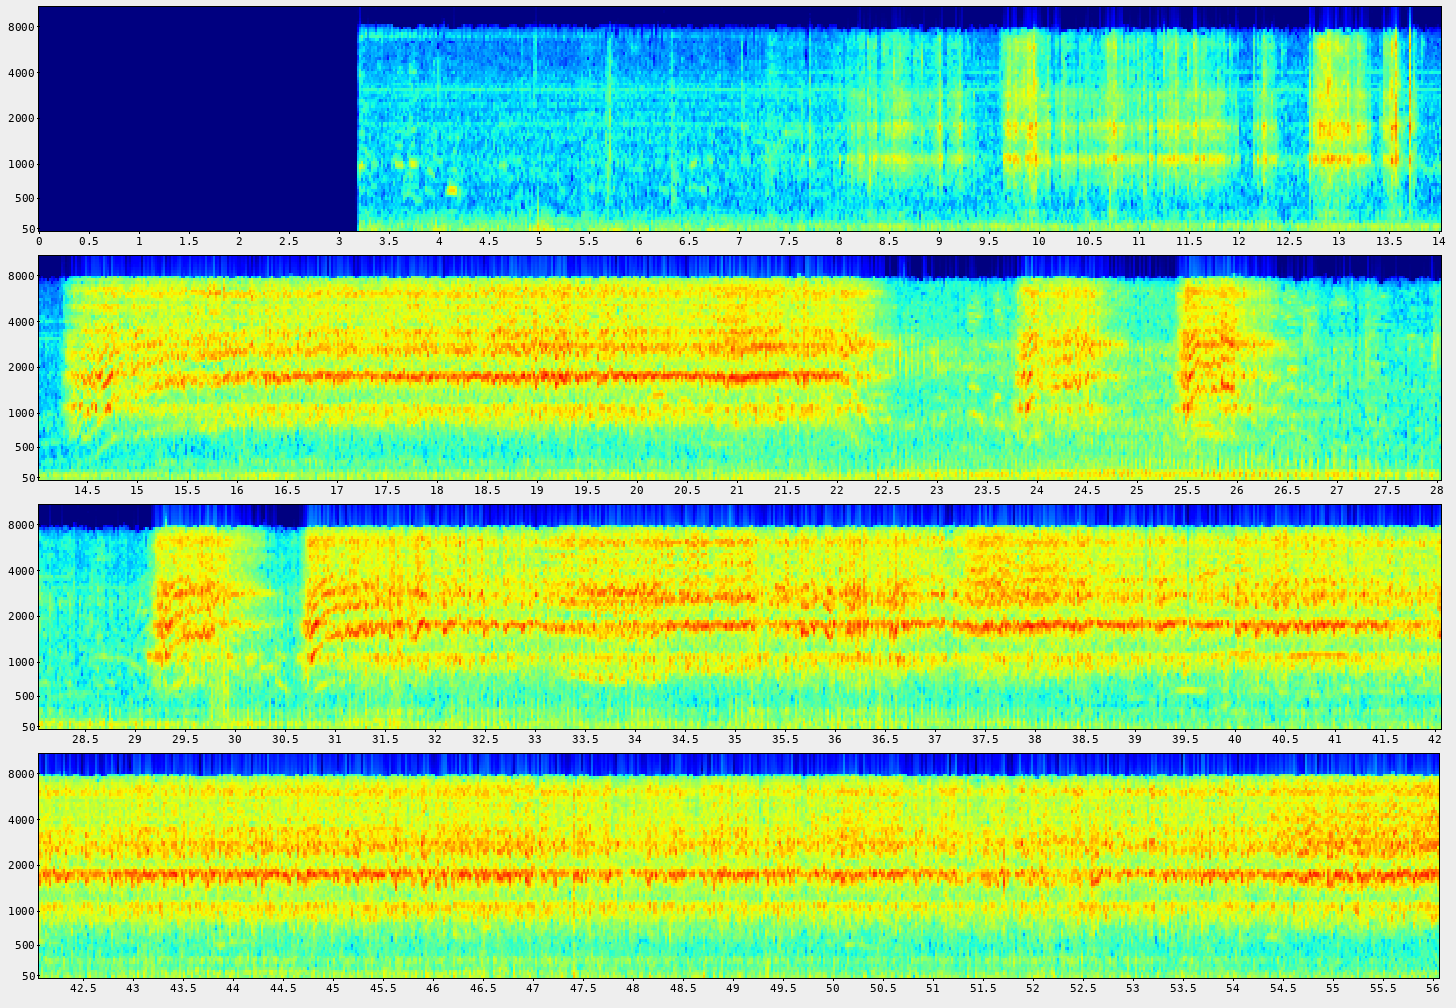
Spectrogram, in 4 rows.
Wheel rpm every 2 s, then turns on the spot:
0, 0, 0, 0, 30, 20, 20, 110, 220, 230, 220, 60, 60, 30, 40, 140, 220, 220, 230, 230, 230, 230, 230, 230, 230, 220, 230, 220.
8-14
